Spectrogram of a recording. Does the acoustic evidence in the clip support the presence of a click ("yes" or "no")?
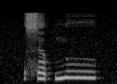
no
